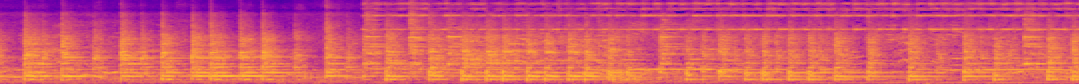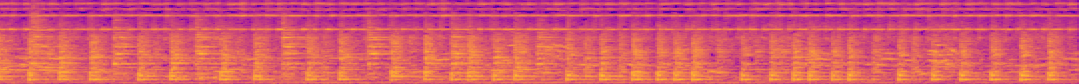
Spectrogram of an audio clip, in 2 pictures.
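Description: Traditional Indian music with fast, dense percussion and a jingling metal sound. From about four seconds in, a steady high ringing runs over it.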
